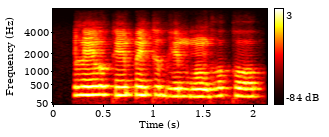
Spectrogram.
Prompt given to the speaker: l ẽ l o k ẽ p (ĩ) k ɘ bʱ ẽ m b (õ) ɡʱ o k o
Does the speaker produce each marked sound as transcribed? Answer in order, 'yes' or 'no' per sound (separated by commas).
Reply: no, yes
